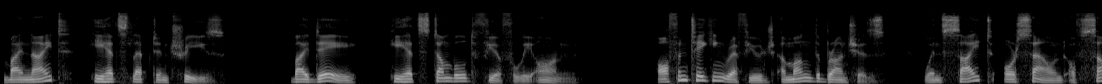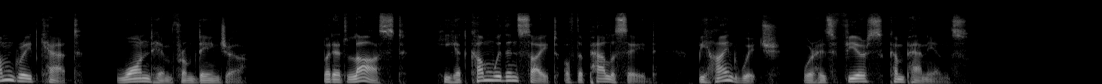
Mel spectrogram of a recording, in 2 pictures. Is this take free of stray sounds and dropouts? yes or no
yes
